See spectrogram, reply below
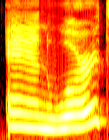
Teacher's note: você não ouviu o D, juntamos pelo N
